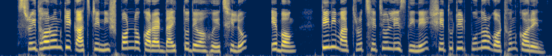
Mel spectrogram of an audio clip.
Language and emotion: Bengali, neutral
